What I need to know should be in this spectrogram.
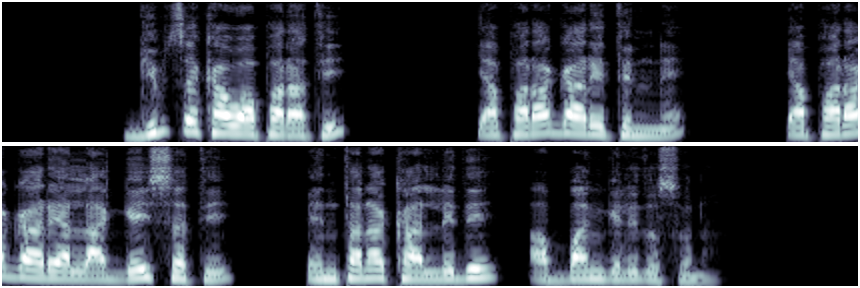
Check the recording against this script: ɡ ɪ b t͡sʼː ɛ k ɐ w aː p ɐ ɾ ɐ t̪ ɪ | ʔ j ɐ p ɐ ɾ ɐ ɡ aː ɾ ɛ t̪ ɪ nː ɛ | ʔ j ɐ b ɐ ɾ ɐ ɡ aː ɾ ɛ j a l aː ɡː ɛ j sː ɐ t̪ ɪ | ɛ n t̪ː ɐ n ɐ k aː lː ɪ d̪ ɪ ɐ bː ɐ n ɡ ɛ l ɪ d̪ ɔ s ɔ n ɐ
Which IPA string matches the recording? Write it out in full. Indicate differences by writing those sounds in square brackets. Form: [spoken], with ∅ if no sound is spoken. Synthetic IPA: ɡ ɪ b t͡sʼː ɛ k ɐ w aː p ɐ ɾ ɐ t̪ ɪ | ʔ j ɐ p ɐ ɾ ɐ ɡ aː ɾ ɛ t̪ ɪ nː ɛ | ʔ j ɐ [p] ɐ ɾ ɐ ɡ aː ɾ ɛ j a l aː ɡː ɛ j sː ɐ t̪ ɪ | ɛ n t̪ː ɐ n ɐ k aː lː ɪ d̪ ɪ ɐ bː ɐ n ɡ ɛ l ɪ d̪ ɔ s ɔ n ɐ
